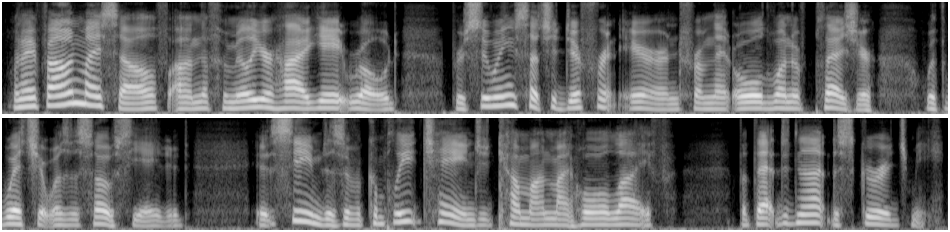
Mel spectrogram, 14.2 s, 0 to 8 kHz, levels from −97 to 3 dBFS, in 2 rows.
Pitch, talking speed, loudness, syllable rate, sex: 170 Hz, 185 wpm, -18 LUFS, 5.4 syllables/s, female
